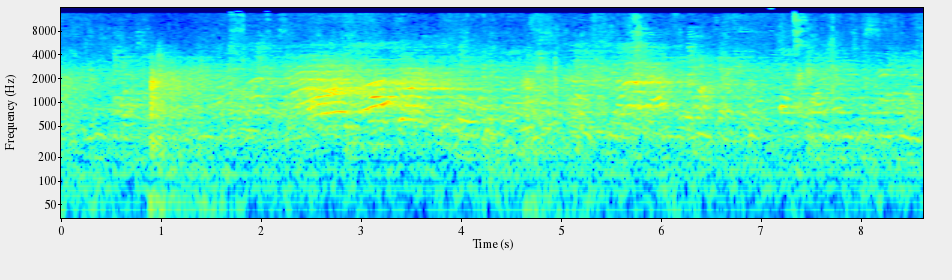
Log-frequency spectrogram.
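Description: A gym mat thumps as it is dragged and dropped.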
